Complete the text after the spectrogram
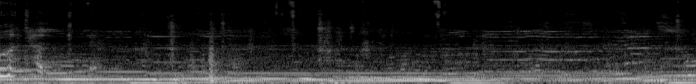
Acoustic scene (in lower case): crowded indoor space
